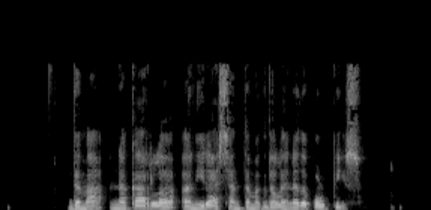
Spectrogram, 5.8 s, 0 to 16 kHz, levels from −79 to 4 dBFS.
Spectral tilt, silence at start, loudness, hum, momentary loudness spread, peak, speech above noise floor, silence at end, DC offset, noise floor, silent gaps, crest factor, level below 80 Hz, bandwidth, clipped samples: -5 dB/octave; 0.9 s; -25 LUFS; none; 6 LU; -8 dBFS; over 66 dB; 0.95 s; under 0.1%; under -90 dBFS; none; 18 dB; -74 dBFS; 11.5 kHz; under 0.1%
